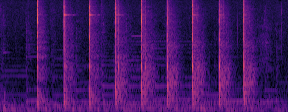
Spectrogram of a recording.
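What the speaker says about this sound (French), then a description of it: "Alors, ça, c'est le marteau de tapissier, le réel. Ça s'appelle un ramponneau. Du coup, on prend le clou et il faut le planter." A ramponneau, the upholsterer's hammer, drives a nail into wood with about nine sharp, evenly spaced taps. Each knock rings briefly and sits close and clear over a quiet room, with no talk.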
